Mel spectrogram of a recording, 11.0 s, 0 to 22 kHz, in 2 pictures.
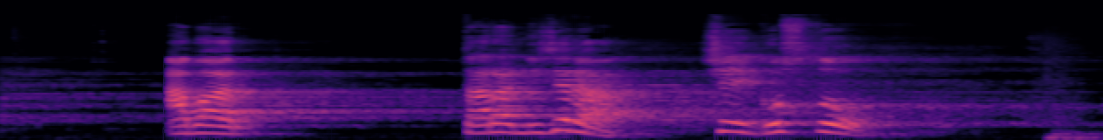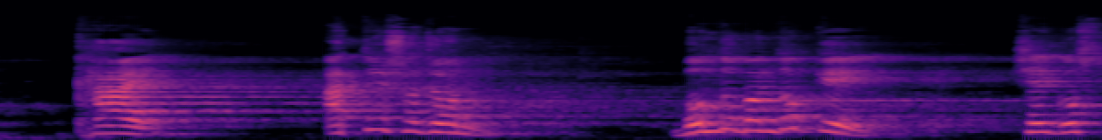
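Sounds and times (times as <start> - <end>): man's voice echoing: 0.0 - 11.0
soft low thump: 5.2 - 5.6.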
